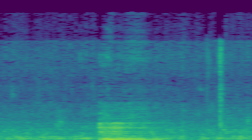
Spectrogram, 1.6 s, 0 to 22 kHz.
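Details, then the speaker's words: 60-cube reef tank siphon drain line restarting after the return pump was turned off and the line drained: a sudden gurgling, bubbling burst over a soft trickle as air purges out of the siphon line. "it will take a moment for the bubbles to all Purge out of there"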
